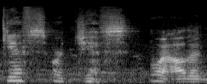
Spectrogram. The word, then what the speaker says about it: GIF: Those little animated pictures on the internet, are they called GIFs or GIFs? Well, the G stands for graphics. That's a hard G, so I say GIF.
